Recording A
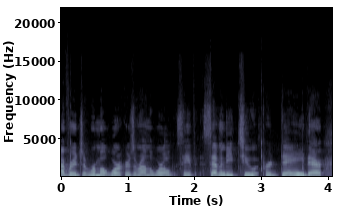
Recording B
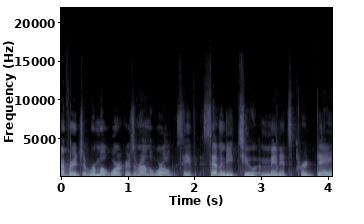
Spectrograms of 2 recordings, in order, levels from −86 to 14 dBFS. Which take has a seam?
A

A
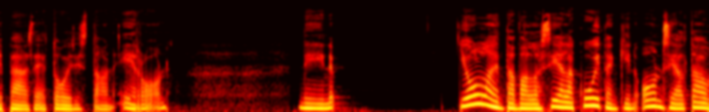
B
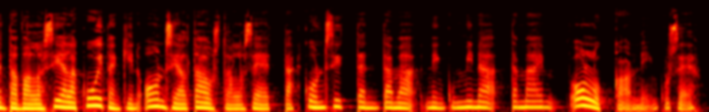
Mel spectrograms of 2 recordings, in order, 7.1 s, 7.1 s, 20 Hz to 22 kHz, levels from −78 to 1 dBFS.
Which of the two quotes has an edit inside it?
B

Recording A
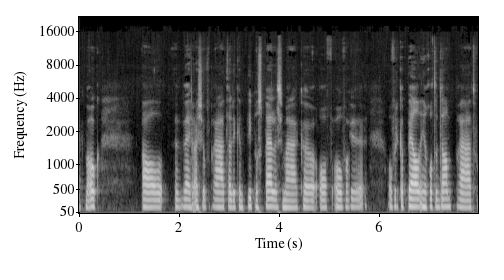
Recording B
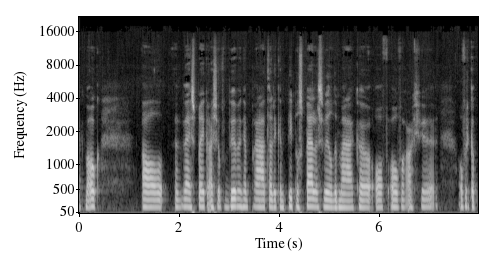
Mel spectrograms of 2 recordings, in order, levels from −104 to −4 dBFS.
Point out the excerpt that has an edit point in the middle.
A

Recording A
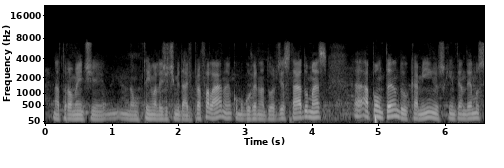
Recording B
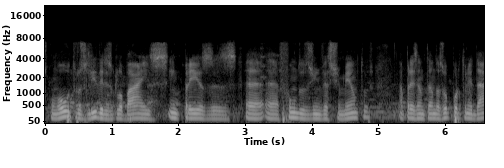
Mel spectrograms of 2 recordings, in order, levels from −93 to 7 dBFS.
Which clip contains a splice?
B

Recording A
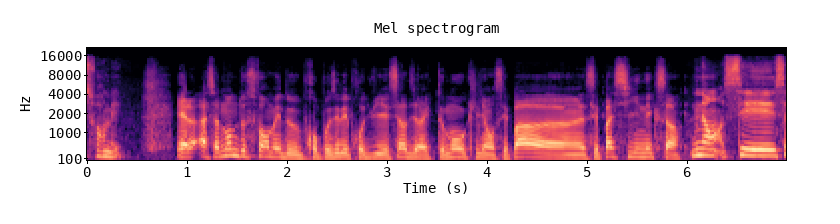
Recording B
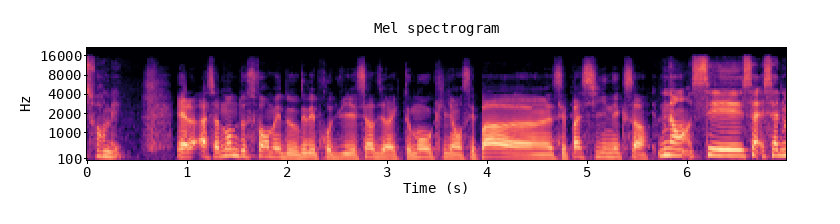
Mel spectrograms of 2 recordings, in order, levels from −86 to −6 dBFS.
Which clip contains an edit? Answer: B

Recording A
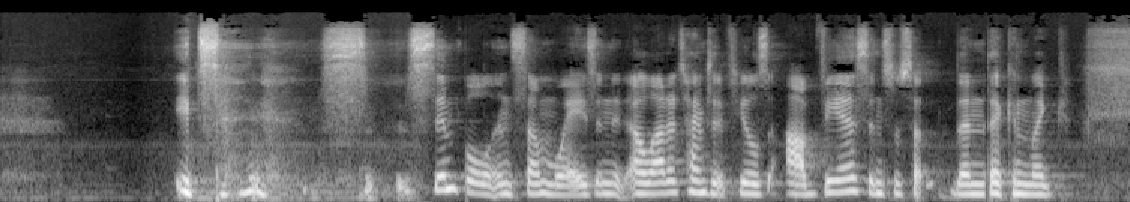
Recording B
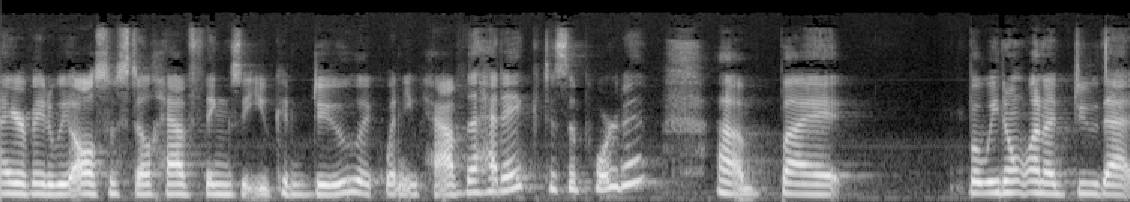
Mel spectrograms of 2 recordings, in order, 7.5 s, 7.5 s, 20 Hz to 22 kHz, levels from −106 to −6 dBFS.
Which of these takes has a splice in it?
A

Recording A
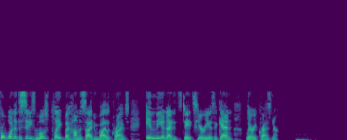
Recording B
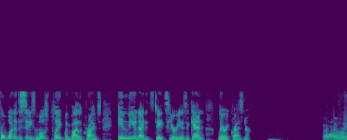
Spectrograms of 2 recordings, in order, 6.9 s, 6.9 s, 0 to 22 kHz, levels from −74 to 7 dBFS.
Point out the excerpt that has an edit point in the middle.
B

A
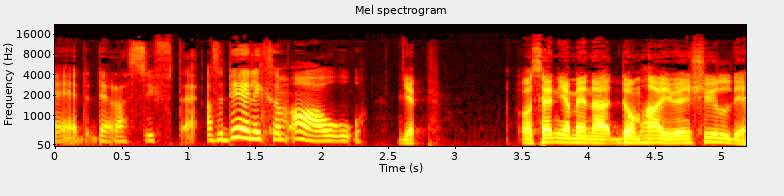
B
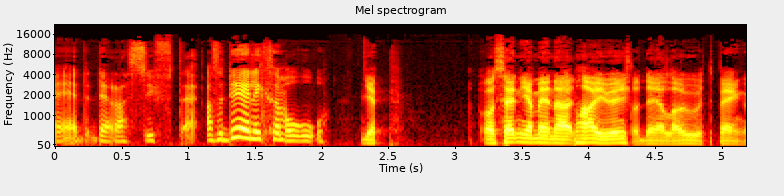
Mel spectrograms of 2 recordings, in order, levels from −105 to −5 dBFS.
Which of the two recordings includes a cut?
B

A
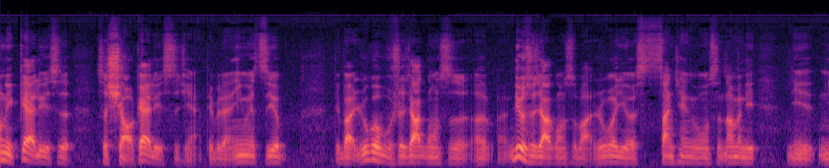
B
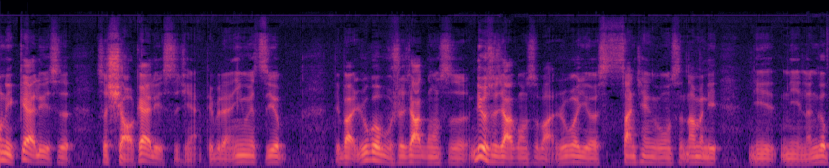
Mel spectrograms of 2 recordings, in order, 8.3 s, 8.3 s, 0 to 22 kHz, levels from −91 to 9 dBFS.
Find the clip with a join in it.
B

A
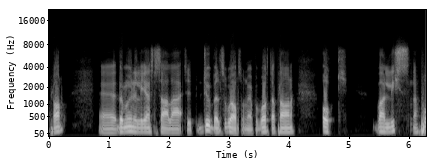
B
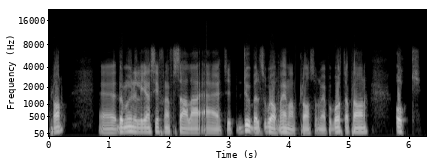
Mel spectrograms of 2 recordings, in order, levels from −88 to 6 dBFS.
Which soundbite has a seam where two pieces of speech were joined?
A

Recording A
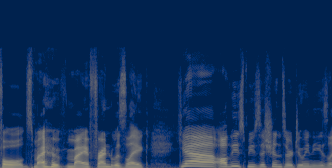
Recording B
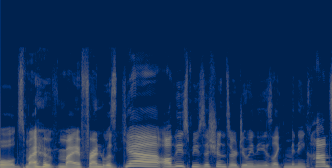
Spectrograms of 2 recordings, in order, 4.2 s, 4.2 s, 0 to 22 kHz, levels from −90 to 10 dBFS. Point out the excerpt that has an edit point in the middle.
B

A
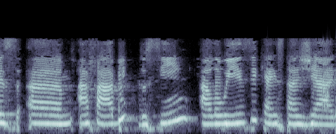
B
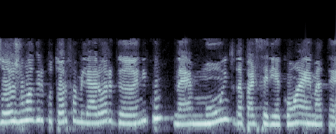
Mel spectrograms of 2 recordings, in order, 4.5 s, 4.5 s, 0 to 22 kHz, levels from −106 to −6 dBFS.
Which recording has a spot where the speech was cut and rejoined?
A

